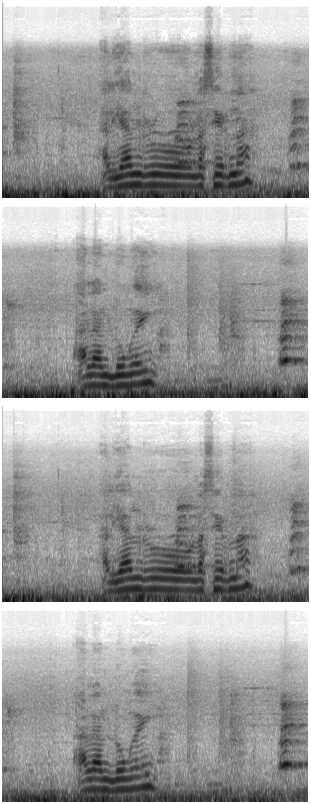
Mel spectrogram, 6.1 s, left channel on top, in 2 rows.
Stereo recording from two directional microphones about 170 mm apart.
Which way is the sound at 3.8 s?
15° left (ahead or behind).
